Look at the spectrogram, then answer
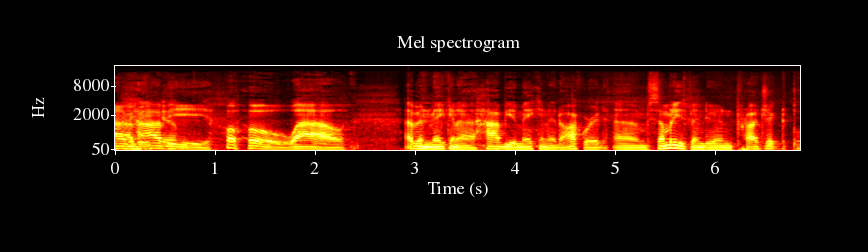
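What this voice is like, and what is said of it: Usual voice. Nothing is said of it.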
